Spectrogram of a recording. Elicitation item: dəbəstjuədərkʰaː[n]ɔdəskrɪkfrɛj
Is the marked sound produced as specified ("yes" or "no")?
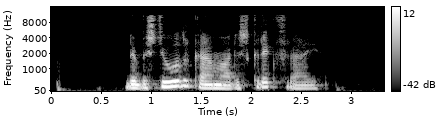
no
